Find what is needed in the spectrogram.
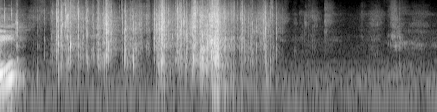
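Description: Foil trading-card pack wrapper crinkling as it is handled and opened, for about two seconds, then going quiet.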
